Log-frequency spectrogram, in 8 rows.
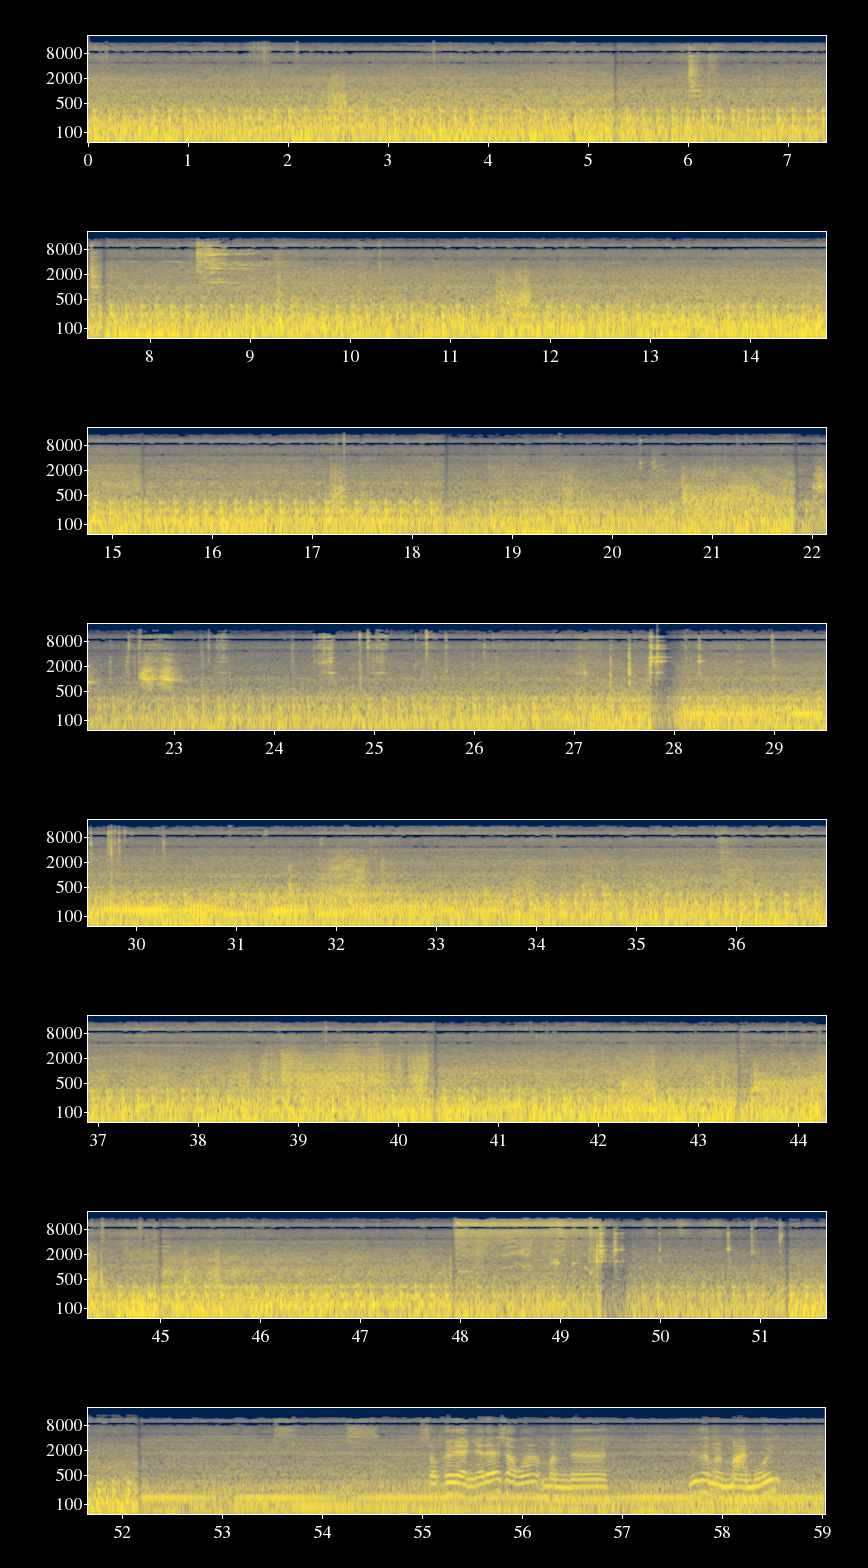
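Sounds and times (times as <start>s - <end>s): torch flame roaring: 0.0s - 59.0s
sharp hiss: 30.6s - 46.4s, 47.9s - 50.7s.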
